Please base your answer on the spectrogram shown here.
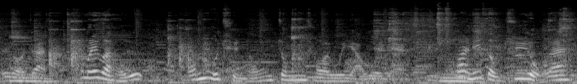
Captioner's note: Cantonese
